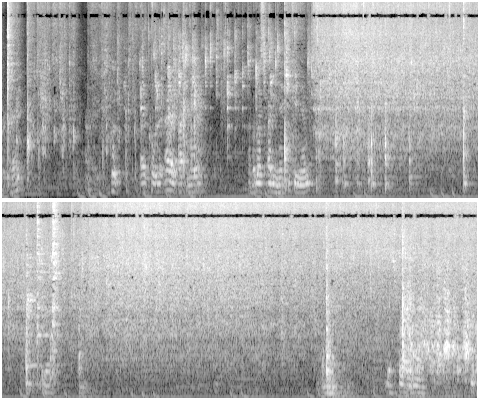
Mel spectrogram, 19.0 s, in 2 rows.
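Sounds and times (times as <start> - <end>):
metal spoon scraping a pan: 0.2 - 5.0, 5.6 - 8.6, 9.2 - 11.4, 15.9 - 19.0
chicken sizzling in a wok: 5.6 - 19.0.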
